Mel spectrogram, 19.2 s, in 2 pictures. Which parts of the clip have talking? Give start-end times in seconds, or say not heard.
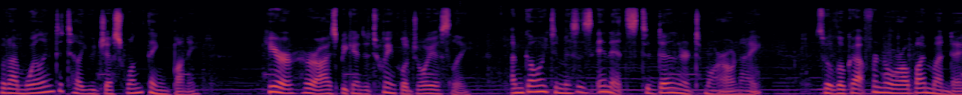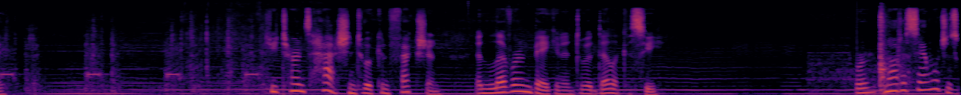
0.0-9.8, 12.3-16.4, 18.2-19.1.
